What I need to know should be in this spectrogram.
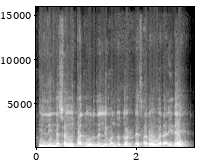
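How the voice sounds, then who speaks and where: A man's voice: medium pitch, sing-song, normal speed, creaky, mellow, soft background music. An older man voicing a proud, vengeful warrior king who boasts and vows revenge with rising emphasis. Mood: commanding. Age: 60s.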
